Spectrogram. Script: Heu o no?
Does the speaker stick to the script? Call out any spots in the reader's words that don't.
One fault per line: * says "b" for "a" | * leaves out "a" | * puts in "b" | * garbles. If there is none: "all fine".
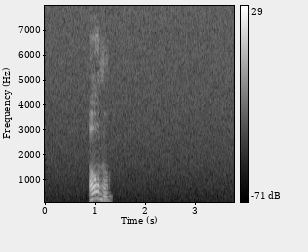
all fine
